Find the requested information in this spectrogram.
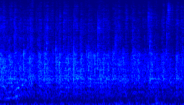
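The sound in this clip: A crowd claps along during a Persian devotional chant gathering. The hand claps are dense and steady, run throughout and stay fairly faint.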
